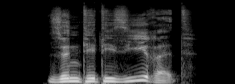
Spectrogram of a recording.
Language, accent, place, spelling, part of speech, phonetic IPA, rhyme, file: German, Germany, Berlin, synthetisieret, verb, [zʏntetiˈziːʁət], -iːʁət, De-synthetisieret.ogg
- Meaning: second-person plural subjunctive I of synthetisieren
